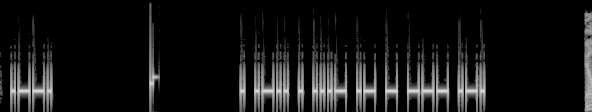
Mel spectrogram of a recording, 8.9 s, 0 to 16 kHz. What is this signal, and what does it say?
Morse code, heard as a keyed tone, about 22 wpm, 700 Hz. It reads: P ELEVATOR
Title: Top 1501-1750 Words 22wpm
